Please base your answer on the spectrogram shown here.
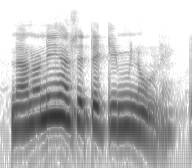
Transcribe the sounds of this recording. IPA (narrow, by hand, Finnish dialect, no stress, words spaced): minɑ sɑno niːhæn̞ se tekim minulːeŋki̥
